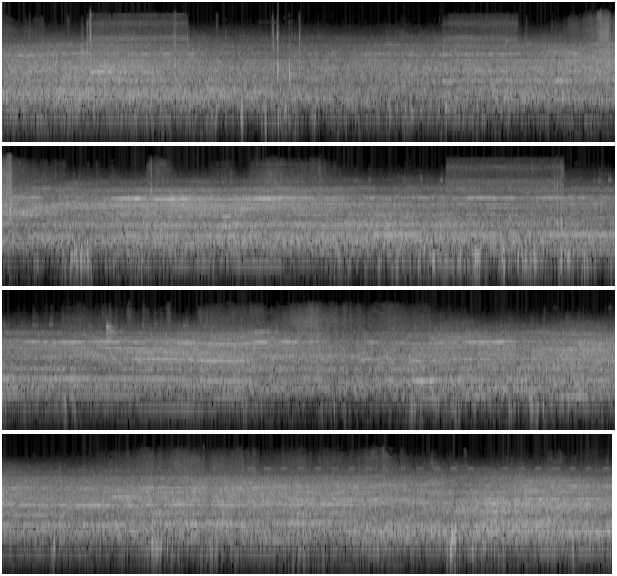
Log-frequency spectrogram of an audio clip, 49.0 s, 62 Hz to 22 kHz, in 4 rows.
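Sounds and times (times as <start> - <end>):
heavy machinery engines droning: 0.0 - 48.9.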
